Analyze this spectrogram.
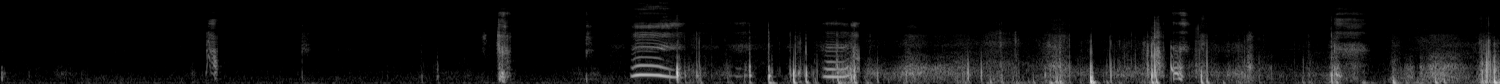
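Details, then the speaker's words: Young child with hiccups: a few short, sharp hiccup sounds in a quiet room, then babbling. "you have hiccups? You had the hiccups?"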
